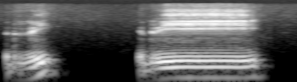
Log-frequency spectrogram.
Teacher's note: را کے نیچے زیر ہے تو باریک آواز میں پڑھا جائے گا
